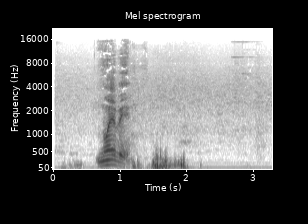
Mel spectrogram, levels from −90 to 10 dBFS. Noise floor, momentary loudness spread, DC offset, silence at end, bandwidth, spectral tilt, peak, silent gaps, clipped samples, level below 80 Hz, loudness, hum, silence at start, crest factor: -46 dBFS; 26 LU; under 0.1%; 0.2 s; 16 kHz; -4.5 dB/octave; 0 dBFS; none; under 0.1%; -42 dBFS; -22 LUFS; none; 0.35 s; 24 dB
